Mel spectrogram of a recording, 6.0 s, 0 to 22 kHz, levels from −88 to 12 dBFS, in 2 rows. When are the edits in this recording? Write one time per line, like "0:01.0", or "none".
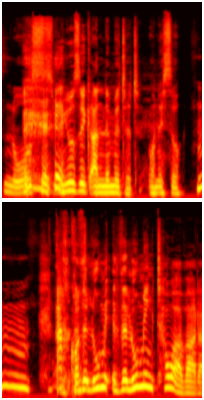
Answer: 0:02.7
